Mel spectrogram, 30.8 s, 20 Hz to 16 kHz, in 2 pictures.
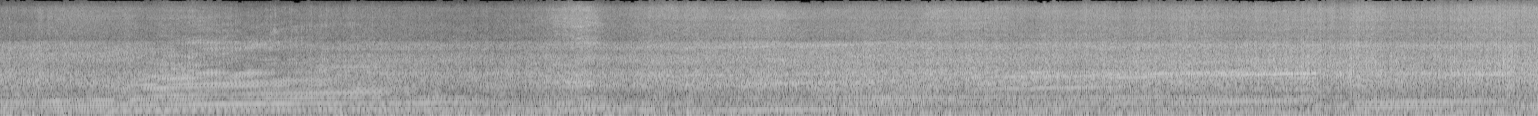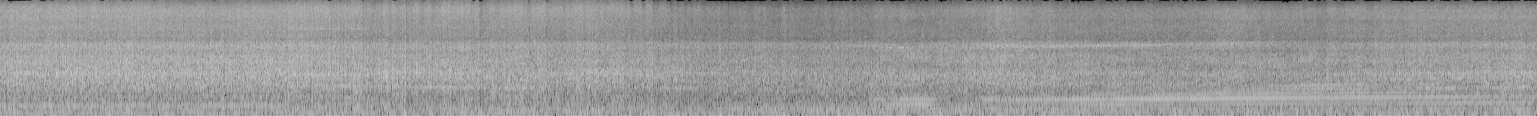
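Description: Kawasaki Z900 inline-four engine heard from the rider's seat while riding at highway speed, with steady wind rush over it. The engine pulls with a rising pitch for the first several seconds, eases into a steadier cruise, then picks up and climbs in pitch again in the last few seconds.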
